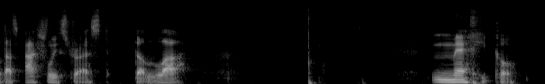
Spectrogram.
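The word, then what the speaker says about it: México: Mexico ends with a vowel, so the stress should fall on the chi, but it doesn't. It falls on the me, so we put accent mark over the e.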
